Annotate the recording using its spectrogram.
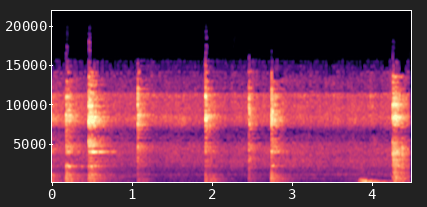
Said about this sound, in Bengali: আগে এগুলো হালকা লাল লাল করে ভেজে নিতে হবে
